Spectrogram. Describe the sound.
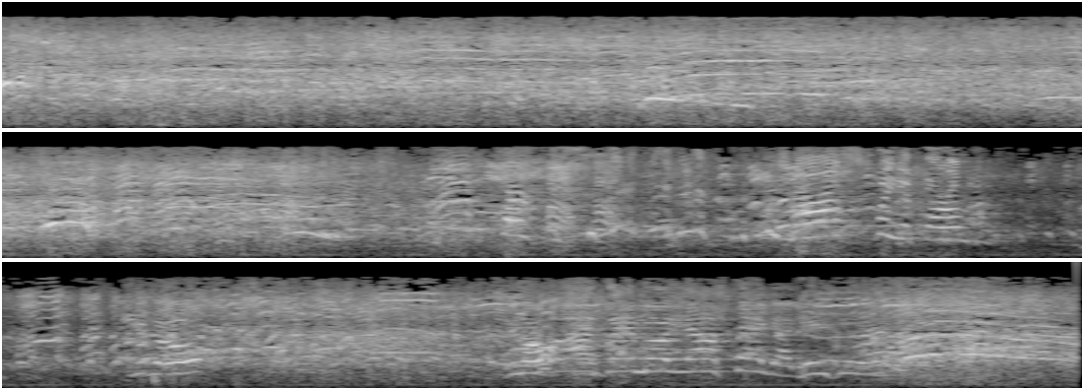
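A crowd murmurs and chatters steadily, many overlapping voices blending into a continuous hubbub with scattered snickers and laughs rising out of the babble throughout.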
